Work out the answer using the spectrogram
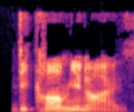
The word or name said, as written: decommunization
